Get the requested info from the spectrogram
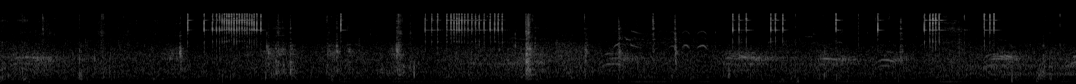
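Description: Small handling noises from a rod and spinning reel: scattered sharp clicks, with two short rasping bursts about two seconds in and again near five seconds.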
